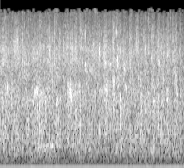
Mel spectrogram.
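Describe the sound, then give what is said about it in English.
A crowd of people claps their hands steadily at a speaker's call, the dense patter of many hands blending into a continuous, fairly loud wash of applause with no voices standing out. “Would you clap your hands and say, I love my relationship with my Heavenly Father.”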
